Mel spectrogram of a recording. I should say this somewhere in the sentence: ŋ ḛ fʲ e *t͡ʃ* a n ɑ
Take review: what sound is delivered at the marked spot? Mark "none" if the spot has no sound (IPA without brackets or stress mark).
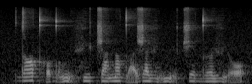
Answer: t͡ʃ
